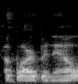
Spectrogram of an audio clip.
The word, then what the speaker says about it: Abravanel: abarbanel the father of Don Isaac abarbanel also pronounced probably more correctly Abravanel um and he was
